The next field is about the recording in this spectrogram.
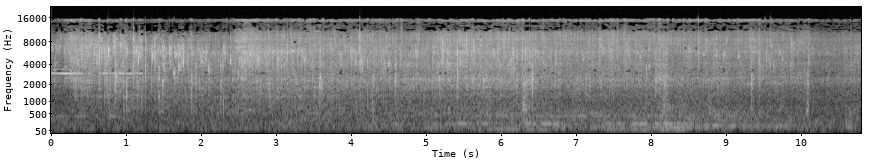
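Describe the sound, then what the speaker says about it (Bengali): Onions frying in very hot oil in a wok over a high flame, a loud, steady sizzle with scattered spatters and stirring scrapes, with no voices. "পেঁয়াজটা এবার আমি কিন্তু এখানে লাল লাল করে ভেজে নেব।"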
